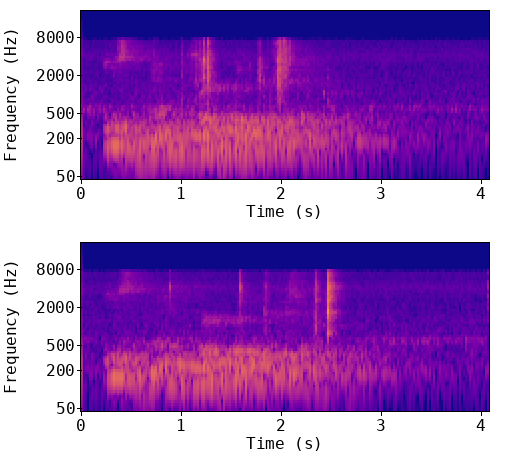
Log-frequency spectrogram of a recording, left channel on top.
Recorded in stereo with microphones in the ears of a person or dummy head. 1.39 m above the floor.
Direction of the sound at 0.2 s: 90° left.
